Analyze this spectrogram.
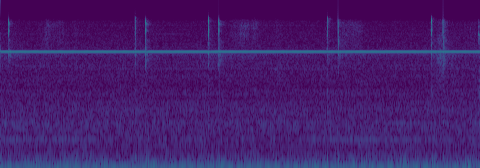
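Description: Computer mouse clicking: five quick double ticks spread over a few seconds, each likely a button's press and release, over a faint steady hum and a thin high whine.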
